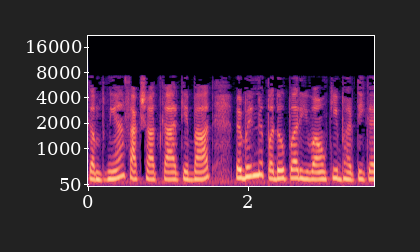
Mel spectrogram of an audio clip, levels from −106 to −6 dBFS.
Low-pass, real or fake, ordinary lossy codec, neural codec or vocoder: 7.2 kHz; real; none; none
